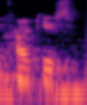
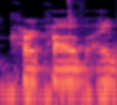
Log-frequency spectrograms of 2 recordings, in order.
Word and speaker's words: Kharkiv: And I think the new Kharkiv's pretty good. Kharkov, so you might pronounce it Kharkov. We have a lot of Russians in the office that keep making me say Kharkiv.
